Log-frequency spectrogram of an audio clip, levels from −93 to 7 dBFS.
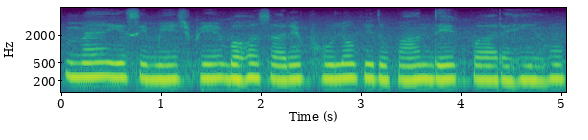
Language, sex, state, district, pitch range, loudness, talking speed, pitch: Hindi, female, Chhattisgarh, Raipur, 215-230 Hz, -12 LUFS, 155 wpm, 220 Hz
